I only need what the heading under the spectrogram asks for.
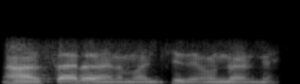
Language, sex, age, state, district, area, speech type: Telugu, male, 18-30, Telangana, Hanamkonda, urban, conversation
